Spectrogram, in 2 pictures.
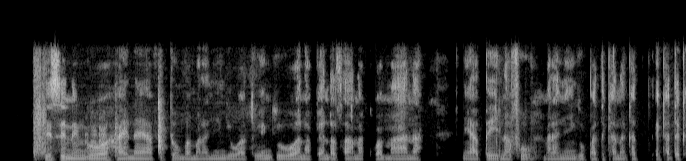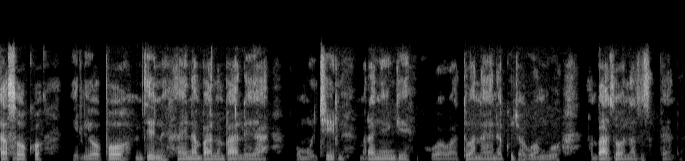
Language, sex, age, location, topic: Swahili, male, 25-35, Nakuru, finance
